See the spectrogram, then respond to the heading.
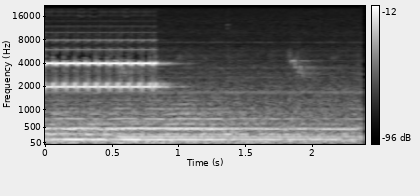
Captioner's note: phone ringing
